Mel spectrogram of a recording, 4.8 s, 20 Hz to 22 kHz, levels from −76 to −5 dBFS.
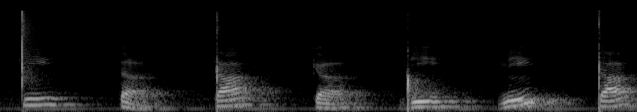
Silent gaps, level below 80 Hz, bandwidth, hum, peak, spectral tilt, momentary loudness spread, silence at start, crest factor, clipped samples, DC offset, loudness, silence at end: none; -64 dBFS; 15.5 kHz; none; -6 dBFS; -6 dB/octave; 17 LU; 0.15 s; 30 dB; under 0.1%; under 0.1%; -37 LUFS; 0 s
